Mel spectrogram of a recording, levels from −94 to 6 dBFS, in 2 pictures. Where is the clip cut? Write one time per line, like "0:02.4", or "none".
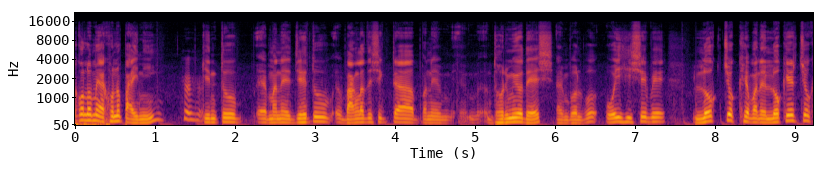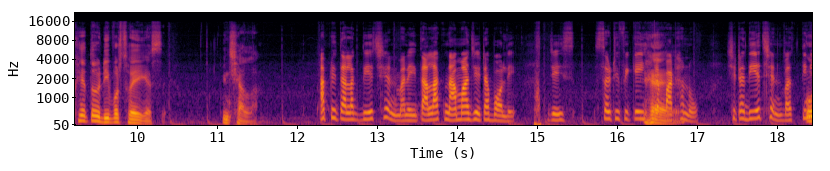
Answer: none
